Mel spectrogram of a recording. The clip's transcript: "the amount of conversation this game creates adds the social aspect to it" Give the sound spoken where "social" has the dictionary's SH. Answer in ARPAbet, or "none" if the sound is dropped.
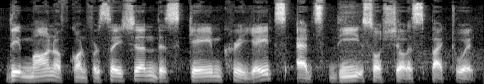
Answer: SH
